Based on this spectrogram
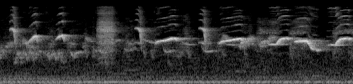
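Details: A tame Chinese hwamei, described as a very good singer, sings loud, clear whistled phrases of rising, slurred notes repeated rapidly, with a brief burst of noise early on.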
